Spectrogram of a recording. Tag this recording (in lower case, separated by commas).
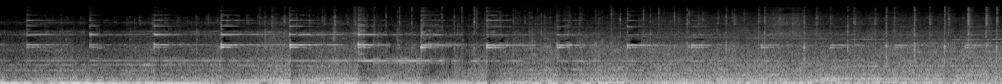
train wagon, vehicle, train, outside, urban or man-made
